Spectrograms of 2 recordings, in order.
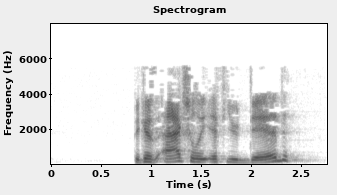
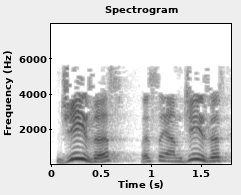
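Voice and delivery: ordinary talk, nothing marked

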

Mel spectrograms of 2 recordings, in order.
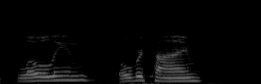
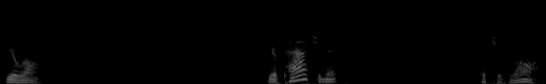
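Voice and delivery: firm gentle rebuke; 8 semitones lower, 7 dB quieter than usual. Retold or imitated. Jesus firmly correcting Martha, low and tender. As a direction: lower and softer, loving but firm. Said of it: "lovingly but firmly in love corrects her".

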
